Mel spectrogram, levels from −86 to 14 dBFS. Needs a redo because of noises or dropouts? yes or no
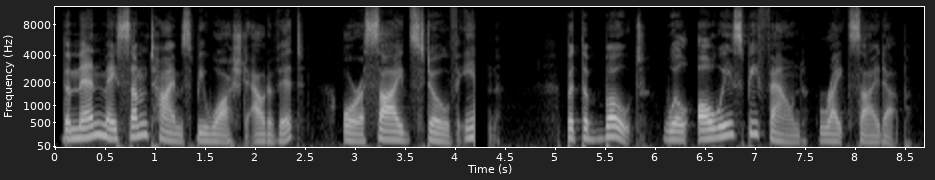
yes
